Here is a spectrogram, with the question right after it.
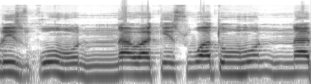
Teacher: نون مشدد پر غنہ کریں گے، آواز ناک میں چھپائیں گے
